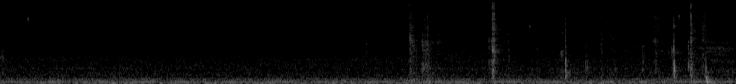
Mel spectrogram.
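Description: Tarot cards are shuffled and settled by hand, first a quiet stretch and then a run of soft flicking and riffling with a few sharper taps as the deck is squared, close and faint.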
